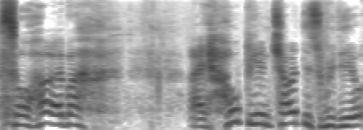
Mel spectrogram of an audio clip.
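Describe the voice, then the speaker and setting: A man's high-pitched voice at a fairly quick pace, with ordinary pitch variation and noticeable background noise. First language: German. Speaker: landscape photography vlogger. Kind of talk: vlog outro. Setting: outdoors hiking down a mountain.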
